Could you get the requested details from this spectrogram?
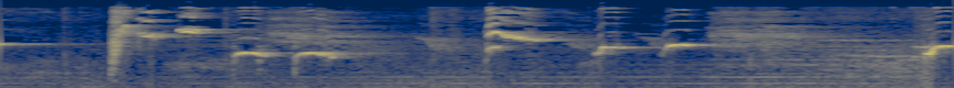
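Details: Song of a greater green leafbird in intense full-volume style, played to provoke leafbirds to sing; loud sweeping high whistles, short slurred notes and clean level whistles separated by brief pauses.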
